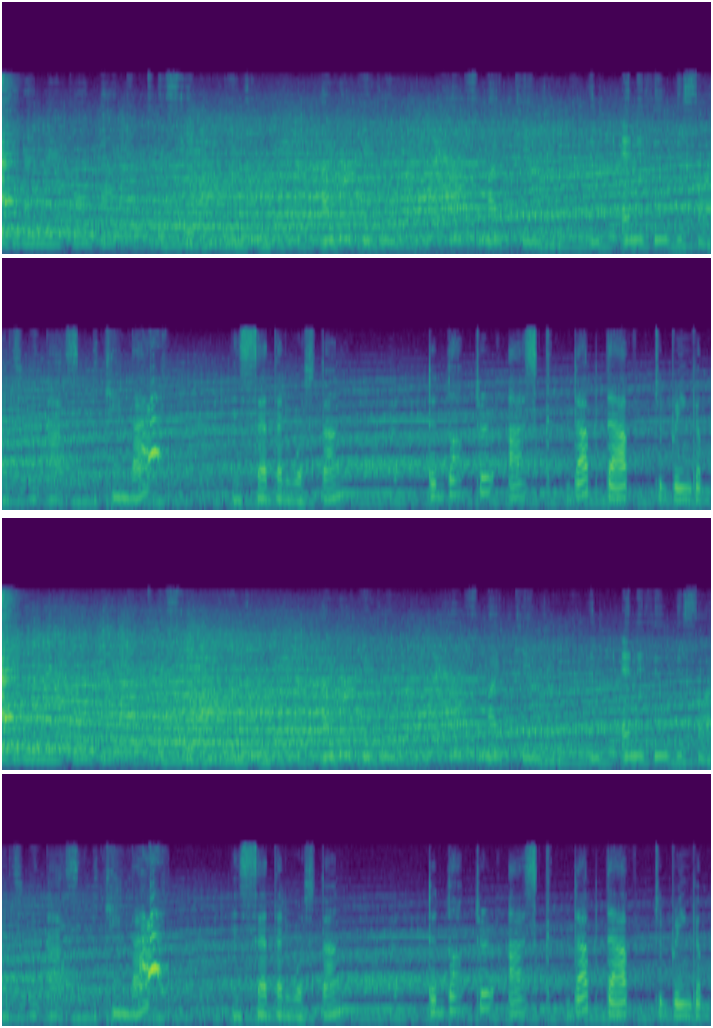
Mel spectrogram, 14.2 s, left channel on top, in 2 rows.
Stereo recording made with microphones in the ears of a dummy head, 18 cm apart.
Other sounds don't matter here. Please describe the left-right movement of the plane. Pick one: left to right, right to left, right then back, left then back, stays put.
right to left.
